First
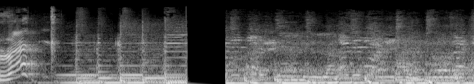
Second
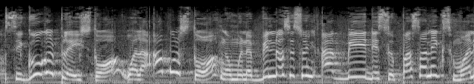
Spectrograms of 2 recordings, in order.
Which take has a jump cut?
first; 1 cut; at 1.9 s

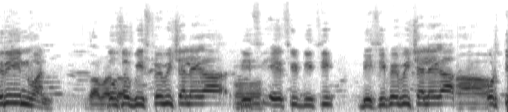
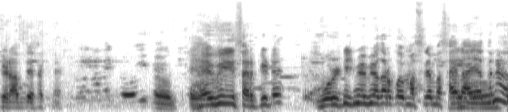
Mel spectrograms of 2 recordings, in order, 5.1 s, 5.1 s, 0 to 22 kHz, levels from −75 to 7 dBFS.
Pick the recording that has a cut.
second; 1 cut; at 3.0 s

